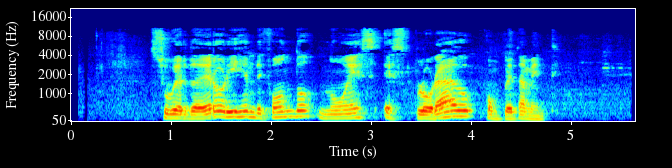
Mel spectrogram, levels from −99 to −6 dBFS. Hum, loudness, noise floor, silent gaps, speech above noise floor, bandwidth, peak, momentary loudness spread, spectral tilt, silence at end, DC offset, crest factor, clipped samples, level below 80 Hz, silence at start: none; -27 LUFS; -62 dBFS; none; 36 dB; 11 kHz; -10 dBFS; 11 LU; -5 dB/octave; 0.9 s; under 0.1%; 18 dB; under 0.1%; -78 dBFS; 0.85 s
